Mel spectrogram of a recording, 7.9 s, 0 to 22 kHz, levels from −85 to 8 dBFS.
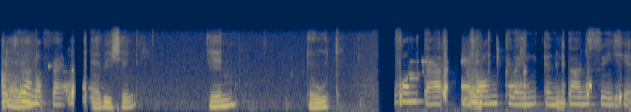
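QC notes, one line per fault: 0.00–1.15 s, 4.50–6.60 s and 6.97–7.89 s, echo leak: a delayed copy trails the talker by 224 ms, about 5 dB down, reaching equal level at the end, likely from incomplete echo cancellation.
0.49–1.15 s, 5.31–6.16 s and 6.56–7.83 s, speech suppressed in double talk: the talker dips and drops out by up to about 40 dB, likely from the echo canceller muting overlapping talk.
4.71–4.95 s, long network dropout: a fill of about 0.2 s fades from a buzz or hiss into roughly 0.16 s of silence before the audio resumes with that stretch lost, likely from packets never arriving.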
